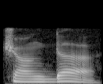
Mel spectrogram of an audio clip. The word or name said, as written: Ch'ang-te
